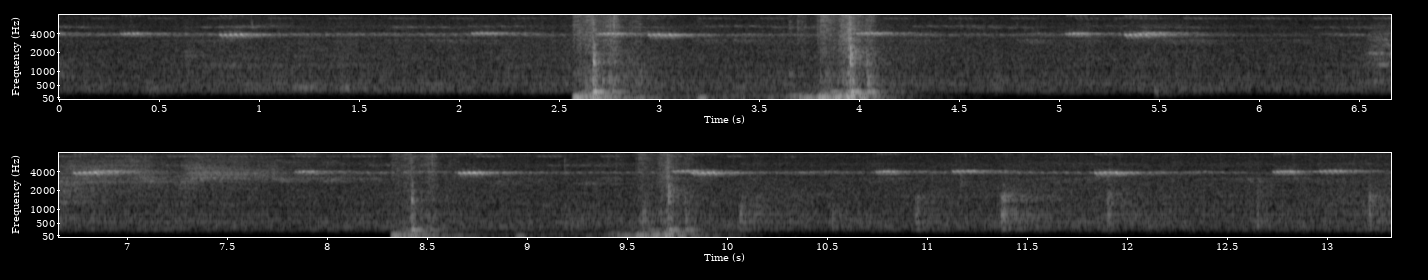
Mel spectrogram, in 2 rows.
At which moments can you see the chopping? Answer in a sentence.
You can hear the chopping from 2.5 to 4.1 s and from 8.3 to 9.9 s.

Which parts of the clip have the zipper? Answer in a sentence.
The zipper can't be heard in this clip.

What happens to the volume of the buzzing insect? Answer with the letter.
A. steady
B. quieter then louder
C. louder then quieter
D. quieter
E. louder
A.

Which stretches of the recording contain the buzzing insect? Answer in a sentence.
You can hear the buzzing insect from 0.0 to 13.2 s.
